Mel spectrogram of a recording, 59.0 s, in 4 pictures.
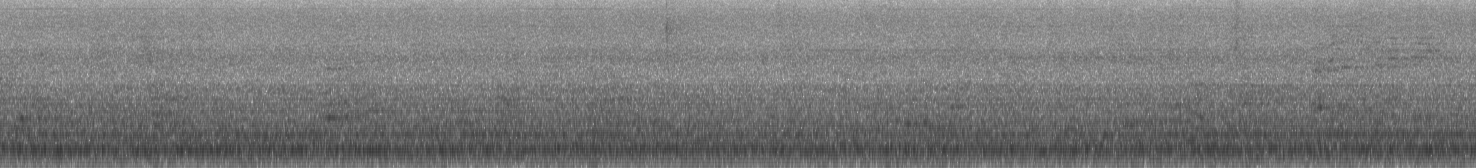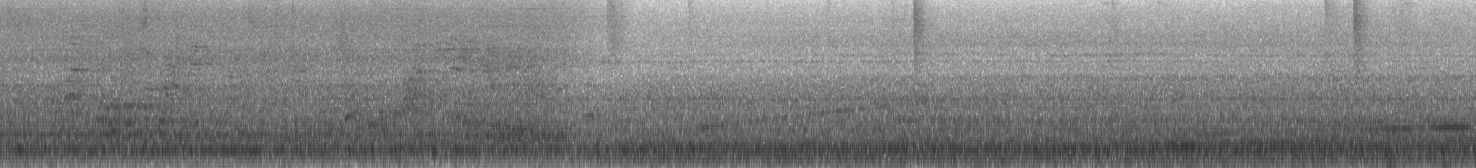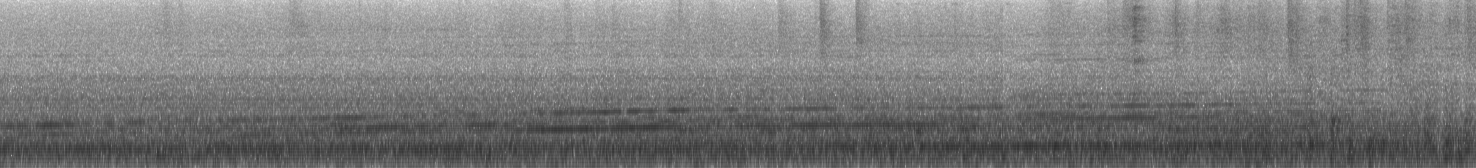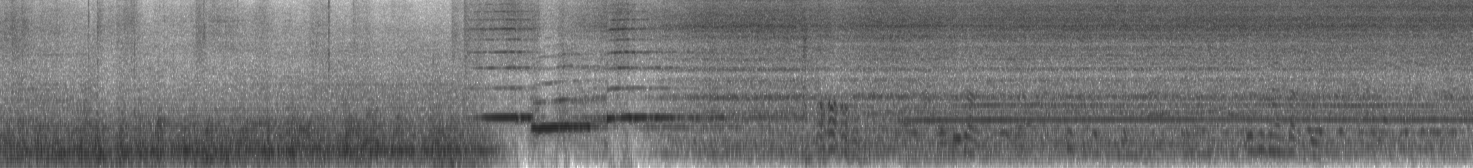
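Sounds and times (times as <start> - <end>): steam locomotive hiss: 50.8 - 59.0
traction motors whining: 51.4 - 59.0.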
